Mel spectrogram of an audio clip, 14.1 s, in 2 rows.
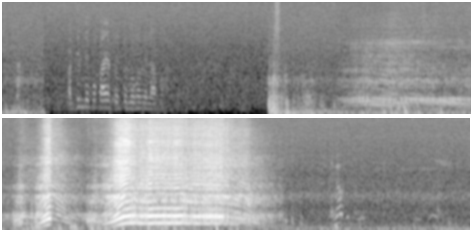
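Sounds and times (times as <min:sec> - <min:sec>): dirt bike engine revving: 0:05.0 - 0:11.4.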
